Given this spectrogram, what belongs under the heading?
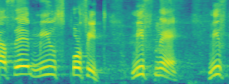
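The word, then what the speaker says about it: mesne: দুই 12 তে আছে মিনস প্রফিট মিসনে মিস নি প্রফিট কিন্তু উচ্চারণ হবে মিন্স বানানো হবে মিস নি এম ই এস এন E miss নি মিস নি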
